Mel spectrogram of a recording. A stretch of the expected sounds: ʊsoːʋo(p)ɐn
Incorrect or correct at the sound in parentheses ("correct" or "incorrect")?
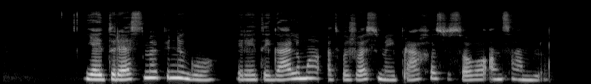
incorrect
